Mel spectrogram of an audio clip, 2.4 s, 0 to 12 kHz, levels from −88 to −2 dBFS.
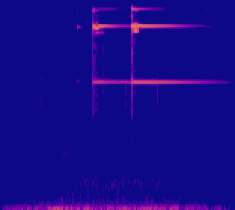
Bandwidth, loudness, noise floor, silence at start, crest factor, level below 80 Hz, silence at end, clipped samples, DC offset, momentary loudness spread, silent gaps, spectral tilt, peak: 11.5 kHz; -31 LUFS; -67 dBFS; 0.5 s; 22 dB; -64 dBFS; 0.4 s; under 0.1%; under 0.1%; 14 LU; none; 4.5 dB/octave; -16 dBFS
